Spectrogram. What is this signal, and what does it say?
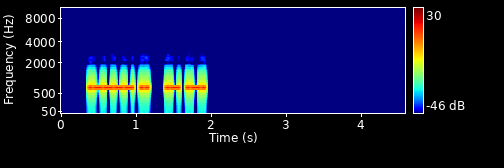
Morse code, heard as a keyed tone, about 36 wpm, 700 Hz. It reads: 1I AR
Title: Winter Field Day Exchanges Encore 35wpm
